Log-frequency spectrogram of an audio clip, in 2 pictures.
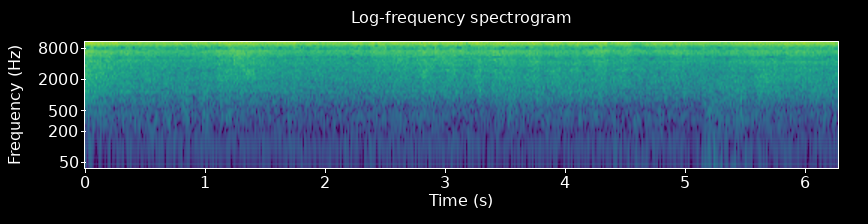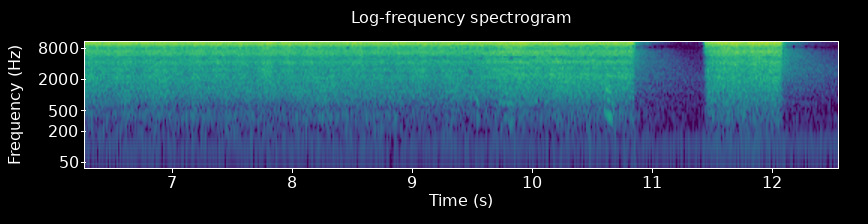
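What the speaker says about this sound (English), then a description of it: "just take a blow nozzle, make sure you hold the bearing like this so that it doesn't spin in your hands, and then just blow out all that solvent" A compressed-air blow nozzle blasts solvent and leftover grease out of a wheel bearing held still by hand: a loud, steady, broadband hiss lasting about eleven seconds, then a brief pause and a short second burst.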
